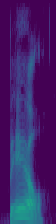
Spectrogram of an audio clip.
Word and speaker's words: Baal: I'm gonna go to a really weird place, but you pronounced the word B-A-A-L as Baal. I've always said Baal. – Mm-hmm. Me too. Said both. I've said both, and I've heard both.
